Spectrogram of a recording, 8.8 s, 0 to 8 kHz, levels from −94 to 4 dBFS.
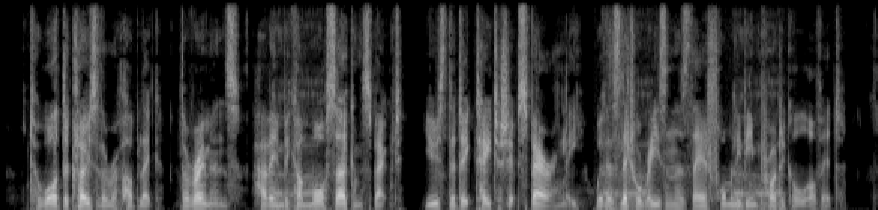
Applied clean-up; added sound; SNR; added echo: none; Burping, eructation; 14 dB; none.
